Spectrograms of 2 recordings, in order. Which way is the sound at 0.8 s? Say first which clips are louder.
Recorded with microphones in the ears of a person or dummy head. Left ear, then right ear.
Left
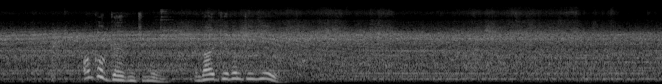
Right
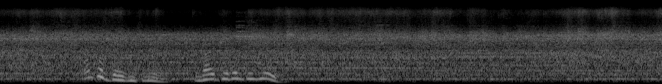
Left 8 dB; 45° left (ahead or behind).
